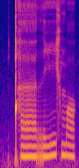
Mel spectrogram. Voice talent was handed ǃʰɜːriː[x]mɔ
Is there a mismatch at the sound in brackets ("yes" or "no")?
no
